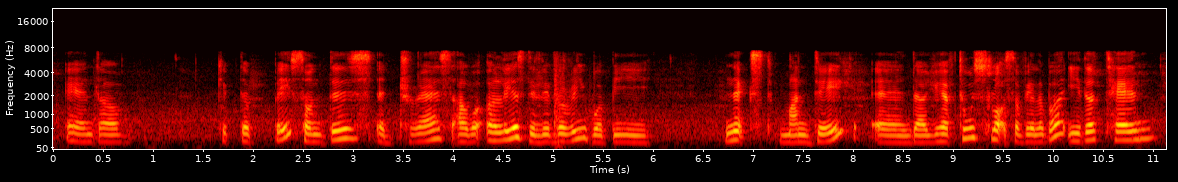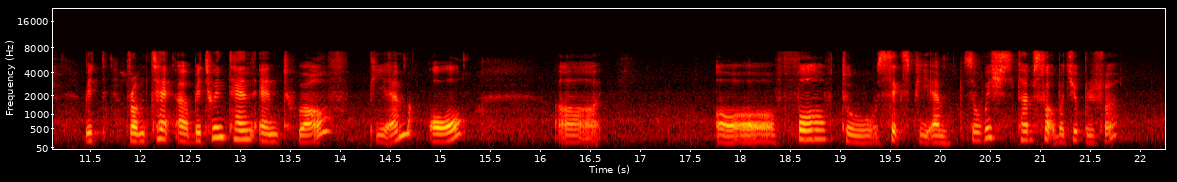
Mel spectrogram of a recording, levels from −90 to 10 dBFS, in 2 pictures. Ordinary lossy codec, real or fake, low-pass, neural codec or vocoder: none; fake; 7.2 kHz; vocoder, 22.05 kHz, 80 mel bands, Vocos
